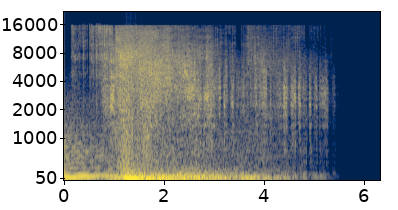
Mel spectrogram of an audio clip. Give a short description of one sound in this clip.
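Thunder rumbles and crackles loudly, then fades away.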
